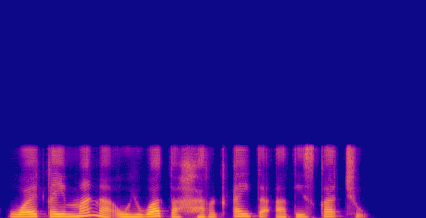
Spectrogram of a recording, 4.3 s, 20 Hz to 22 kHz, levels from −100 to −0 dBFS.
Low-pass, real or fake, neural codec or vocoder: 7.2 kHz; fake; codec, 16 kHz, about 1 kbps, DyCAST, with the encoder's durations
